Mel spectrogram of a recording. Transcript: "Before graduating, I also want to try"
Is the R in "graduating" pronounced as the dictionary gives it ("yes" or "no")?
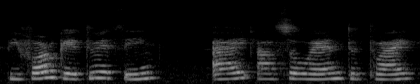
no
